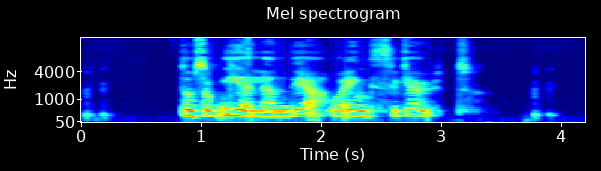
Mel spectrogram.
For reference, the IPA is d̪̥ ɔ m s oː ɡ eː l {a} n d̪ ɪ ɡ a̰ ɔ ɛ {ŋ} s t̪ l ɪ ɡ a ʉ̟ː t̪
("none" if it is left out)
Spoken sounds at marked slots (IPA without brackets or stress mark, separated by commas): ɛ, ŋ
